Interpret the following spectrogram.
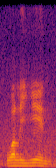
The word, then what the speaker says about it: Hualien: Pronounce mo siya Hualien. Hualien.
